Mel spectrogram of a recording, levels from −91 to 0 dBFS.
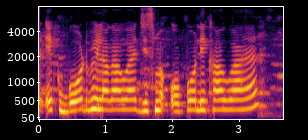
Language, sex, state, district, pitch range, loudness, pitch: Hindi, female, Jharkhand, Ranchi, 250-270 Hz, -12 LUFS, 260 Hz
